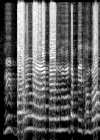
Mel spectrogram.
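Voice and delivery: husband shouting back at his wife in the quarrel; angry shout. Acted. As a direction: yell it back in the fight.

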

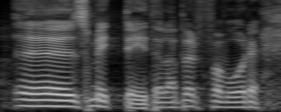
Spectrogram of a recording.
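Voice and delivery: a tired, soft plea; weary plea. Acted. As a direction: sigh it out, tired of hearing it. Fed-up plea to stop.

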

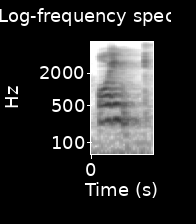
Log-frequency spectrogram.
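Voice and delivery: short pig's oink. A narrator's reading. Farm animals heard from next door, pig oink. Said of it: "happy sounds of the animals".

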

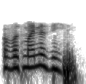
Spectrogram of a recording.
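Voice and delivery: ordinary talk

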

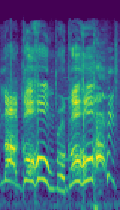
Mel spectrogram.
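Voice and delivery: high, whiny comic begging; insistent pleading. Retold or imitated. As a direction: plead high, acting out exasperation. Retells pleading with neighbor.

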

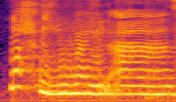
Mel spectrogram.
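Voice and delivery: normal talking voice

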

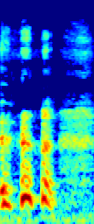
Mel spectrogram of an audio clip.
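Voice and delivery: loud high laugh; burst of laughter. Real, not acted. Reviewer laughing at her own impression, a loud burst.

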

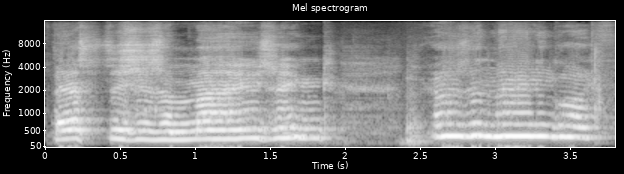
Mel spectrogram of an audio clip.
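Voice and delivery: building to a loud, thrilled shout of amazing; excited. Real, not acted. Vlogger to viewers, blown away by a stunt, shouting with excitement.

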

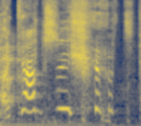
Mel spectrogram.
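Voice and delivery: high, drawn-out exasperated yell; frustrated yell. Real, not acted. Complaining about lag in game.

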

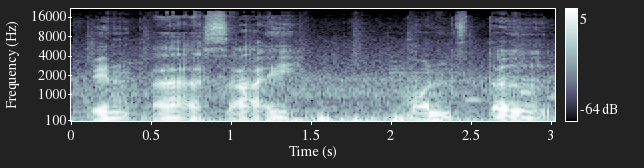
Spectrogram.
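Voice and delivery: ordinary talk

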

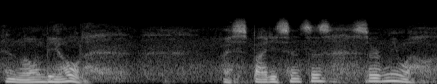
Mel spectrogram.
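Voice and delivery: excited. Real, not acted. Elk found after the climb.

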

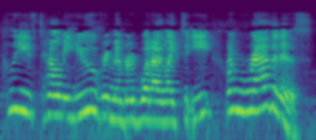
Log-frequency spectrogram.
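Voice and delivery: high, desperate storybook plea; pleading Bird. A narrator's reading. Hungry Bird begs Raccoon, high pleading voice. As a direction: beg in a high voice, drawing out the last words.

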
